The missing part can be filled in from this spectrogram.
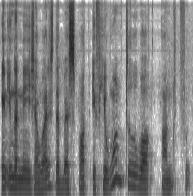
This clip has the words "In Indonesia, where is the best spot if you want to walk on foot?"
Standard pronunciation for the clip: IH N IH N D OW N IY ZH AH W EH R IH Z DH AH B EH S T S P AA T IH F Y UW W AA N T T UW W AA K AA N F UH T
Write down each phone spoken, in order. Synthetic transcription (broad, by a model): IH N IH N D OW N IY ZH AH W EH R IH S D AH B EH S S P AA T IH F Y UW W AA N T T UW W AA K AA N F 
